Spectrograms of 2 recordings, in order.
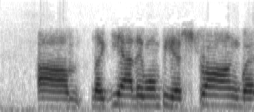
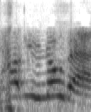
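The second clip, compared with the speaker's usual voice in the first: high worried question; 10 semitones higher than usual. Retold or imitated. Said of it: "He was like".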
